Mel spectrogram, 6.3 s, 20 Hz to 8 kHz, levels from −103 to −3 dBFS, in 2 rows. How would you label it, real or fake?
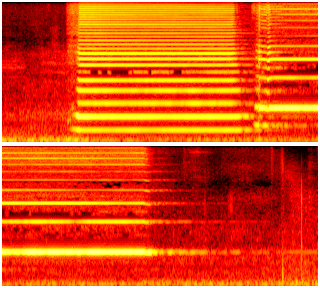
real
